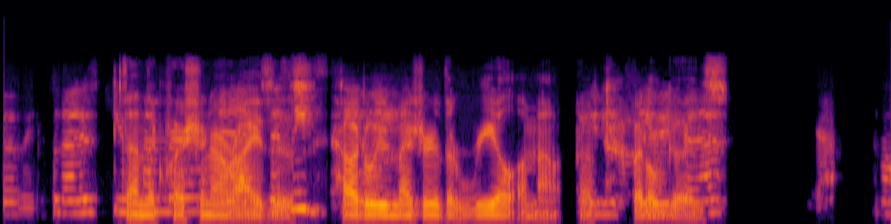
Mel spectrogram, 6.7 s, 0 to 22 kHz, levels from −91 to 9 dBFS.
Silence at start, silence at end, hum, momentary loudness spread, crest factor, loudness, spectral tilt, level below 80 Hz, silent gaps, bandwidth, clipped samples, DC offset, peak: 0 s; 0 s; none; 14 LU; 18 dB; -20 LUFS; -5.5 dB/octave; -60 dBFS; 4.22-4.31 s, 5.52-6.05 s, 6.41-6.54 s; 7.8 kHz; under 0.1%; under 0.1%; -2 dBFS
